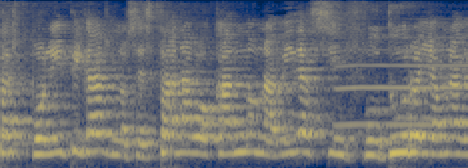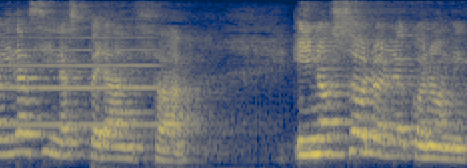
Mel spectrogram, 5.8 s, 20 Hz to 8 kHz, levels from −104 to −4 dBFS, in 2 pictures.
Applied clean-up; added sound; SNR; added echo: none; Trumpet; 14 dB; reverberation time 1.2 s.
